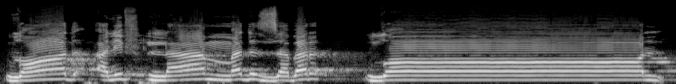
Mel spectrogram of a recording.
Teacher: میں نے ہجے کرتے ہوئے ضال لام کی آواز کو صاف نکالا ہے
